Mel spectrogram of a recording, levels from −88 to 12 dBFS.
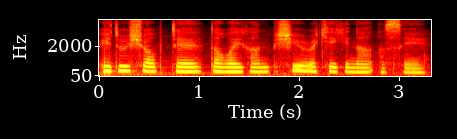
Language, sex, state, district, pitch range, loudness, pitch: Nagamese, female, Nagaland, Dimapur, 170-200 Hz, -15 LUFS, 190 Hz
